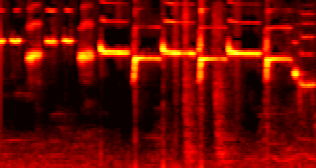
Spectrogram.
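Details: Singing Russian canary for tutoring young canaries: short high chips give way to long held whistled tones, a few stepping down in pitch, with some faint clicks.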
